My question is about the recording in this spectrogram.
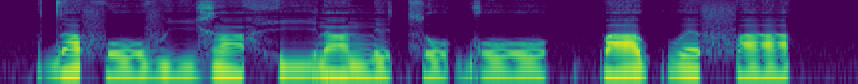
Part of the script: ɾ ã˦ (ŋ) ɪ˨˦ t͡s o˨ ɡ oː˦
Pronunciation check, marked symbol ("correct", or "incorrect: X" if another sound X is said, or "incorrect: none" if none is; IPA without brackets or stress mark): incorrect: n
